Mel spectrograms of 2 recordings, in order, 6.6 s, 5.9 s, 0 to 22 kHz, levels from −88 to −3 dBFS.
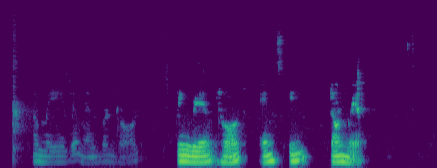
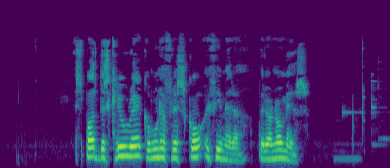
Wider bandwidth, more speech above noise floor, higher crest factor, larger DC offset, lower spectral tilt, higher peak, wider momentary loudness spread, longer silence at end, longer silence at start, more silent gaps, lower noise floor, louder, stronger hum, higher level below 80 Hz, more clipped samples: about the same, 9.6 kHz vs 10.5 kHz; about the same, 55 dB vs 53 dB; about the same, 20 dB vs 18 dB; neither; first, -9.5 dB/octave vs -6 dB/octave; second, -10 dBFS vs -4 dBFS; about the same, 15 LU vs 16 LU; first, 1.15 s vs 0.25 s; second, 0.2 s vs 1.15 s; second, none vs 5.51-5.55 s; first, -82 dBFS vs -74 dBFS; second, -27 LUFS vs -21 LUFS; neither; first, -64 dBFS vs -72 dBFS; neither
